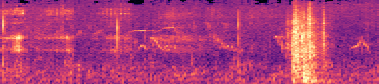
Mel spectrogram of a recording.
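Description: A single dull door thump lands near the end, short and heavy, standing out over a faint steady background hiss.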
